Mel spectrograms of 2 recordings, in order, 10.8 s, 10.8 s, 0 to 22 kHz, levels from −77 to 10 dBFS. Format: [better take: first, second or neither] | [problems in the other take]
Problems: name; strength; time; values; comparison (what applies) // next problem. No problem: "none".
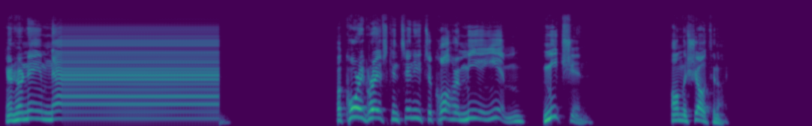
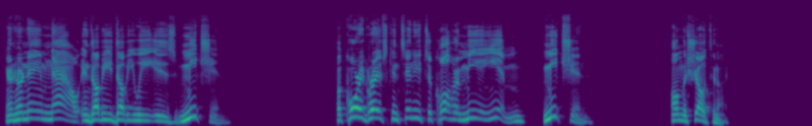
second | audio freezing; at 1 s for 2 s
